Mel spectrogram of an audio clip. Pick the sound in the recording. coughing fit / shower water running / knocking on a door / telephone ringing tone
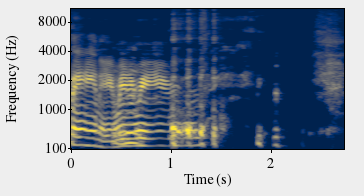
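coughing fit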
